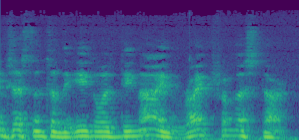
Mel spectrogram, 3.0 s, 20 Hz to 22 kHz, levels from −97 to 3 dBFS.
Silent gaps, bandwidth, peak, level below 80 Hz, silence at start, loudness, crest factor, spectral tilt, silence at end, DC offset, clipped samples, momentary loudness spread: none; 13.5 kHz; -10 dBFS; -40 dBFS; 0 s; -23 LUFS; 14 dB; -7.5 dB/octave; 0 s; under 0.1%; under 0.1%; 6 LU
